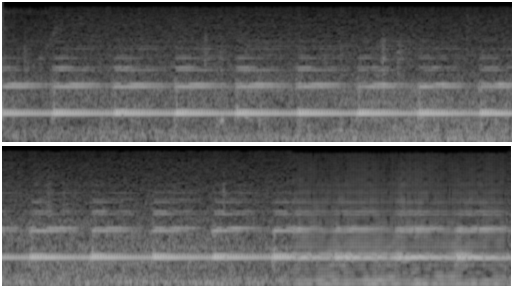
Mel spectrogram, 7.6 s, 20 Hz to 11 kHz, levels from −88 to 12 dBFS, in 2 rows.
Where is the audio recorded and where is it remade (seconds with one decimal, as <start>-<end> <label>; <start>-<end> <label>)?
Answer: 0.0-6.0 recorded; 6.0-7.6 remade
